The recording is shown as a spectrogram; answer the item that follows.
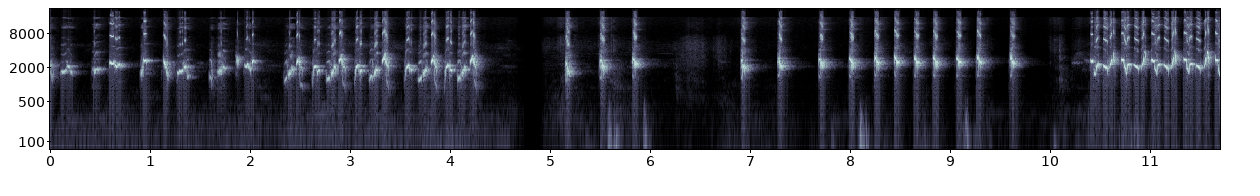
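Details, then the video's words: Yellow-vented bulbul taunting a rival: dense bursts of chattering whistled notes, then a pause and a slower series of sharp clipped notes, ending in another fast bubbly burst. "trucukan gacor MENGEJEK LAWAN"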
